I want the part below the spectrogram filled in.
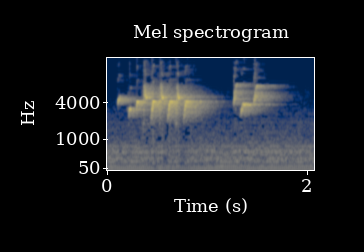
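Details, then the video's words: Champion goldfinch, 2014 competition bird, in clean copia song: a long liquid twittering run of jumbled descending notes, then a shorter trailing phrase after a brief pause. "Chardonneret chant copia champion 2014"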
